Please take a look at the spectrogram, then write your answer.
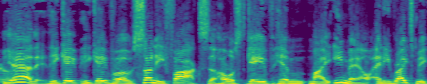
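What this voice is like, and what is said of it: Philadelphia accent. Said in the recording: “I knew you were from Philly because I heard your accent.”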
